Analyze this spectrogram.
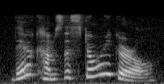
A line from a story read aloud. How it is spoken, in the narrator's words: cried Felicity eagerly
